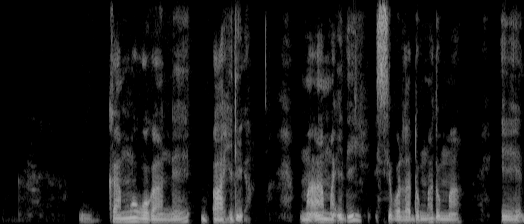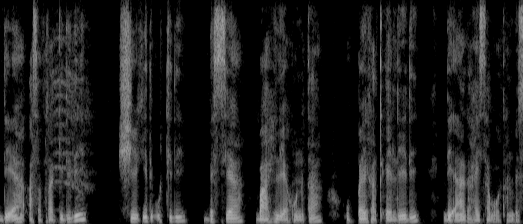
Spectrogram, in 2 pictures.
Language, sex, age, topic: Gamo, male, 25-35, government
